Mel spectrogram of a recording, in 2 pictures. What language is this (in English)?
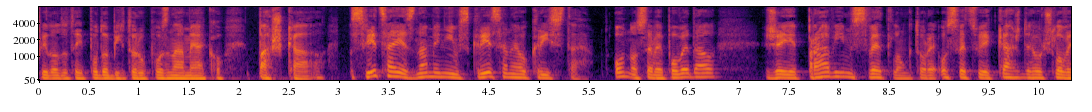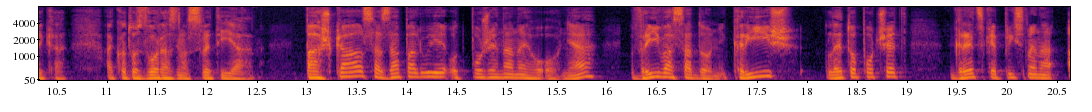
Slovak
